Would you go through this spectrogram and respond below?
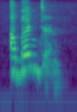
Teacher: It has three syllables. First syllable is a, which is a low feeble sound, schwa sound. Ban, second syllable, and dan, last syllable.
